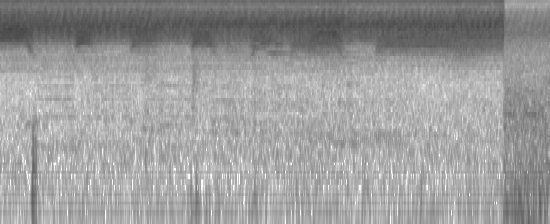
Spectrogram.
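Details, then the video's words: Loud cicada song on an August summer day on the outskirts of Tokyo, Japan: a continuous shrill, high buzzing drone with gentle pulsing, cutting off abruptly near the end to a quieter background. "Voices of Cicadas"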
